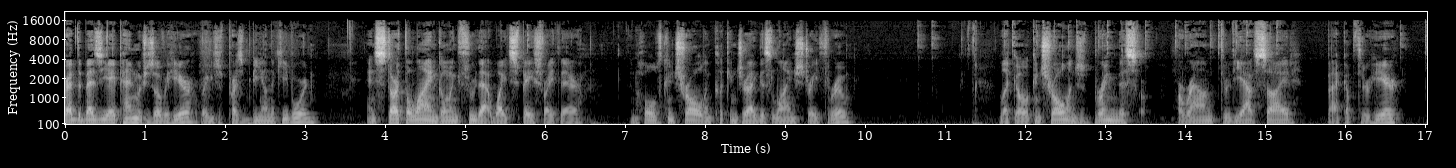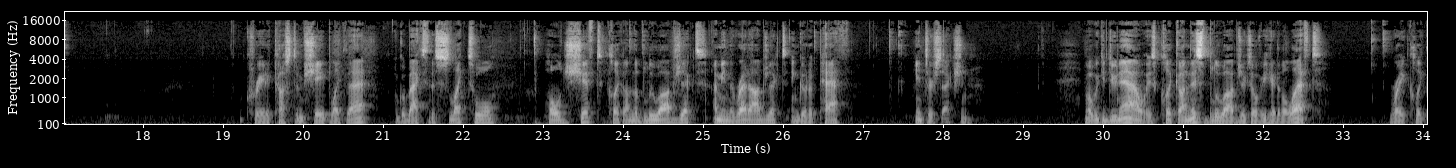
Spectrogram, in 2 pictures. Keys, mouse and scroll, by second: 2.4 b, 5.8 click, 10.7 click, 11.9 click, 12.3 click, 12.7 click, 13.1 click, 13.6 click, 14.0 click, 14.5 click, 15.2 click, 16.8 click, 21.7 click, 24.2 shift+click, 26.5 click, 27.4 click, 30.9 click, 33.5 right click.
